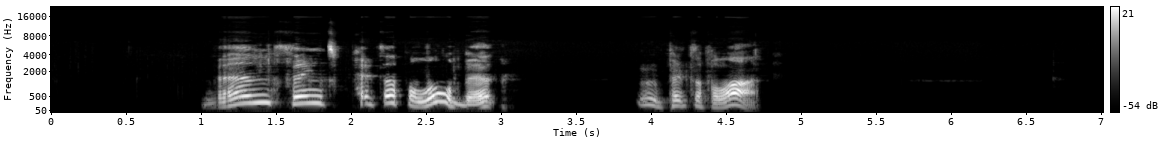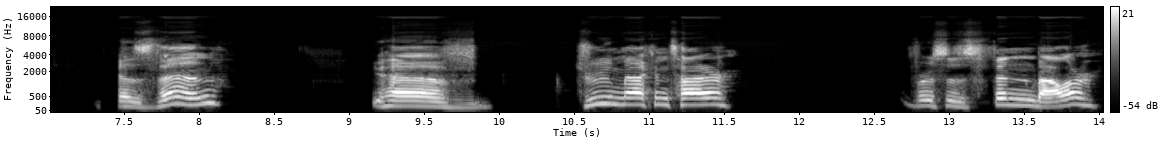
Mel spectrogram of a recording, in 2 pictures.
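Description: A man speaks close to the microphone in short phrases with pauses.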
